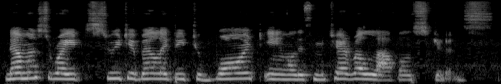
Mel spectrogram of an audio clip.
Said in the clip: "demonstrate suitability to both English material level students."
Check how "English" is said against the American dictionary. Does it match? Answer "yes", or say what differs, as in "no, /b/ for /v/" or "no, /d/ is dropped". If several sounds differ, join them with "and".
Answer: no, /s/ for /ʃ/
